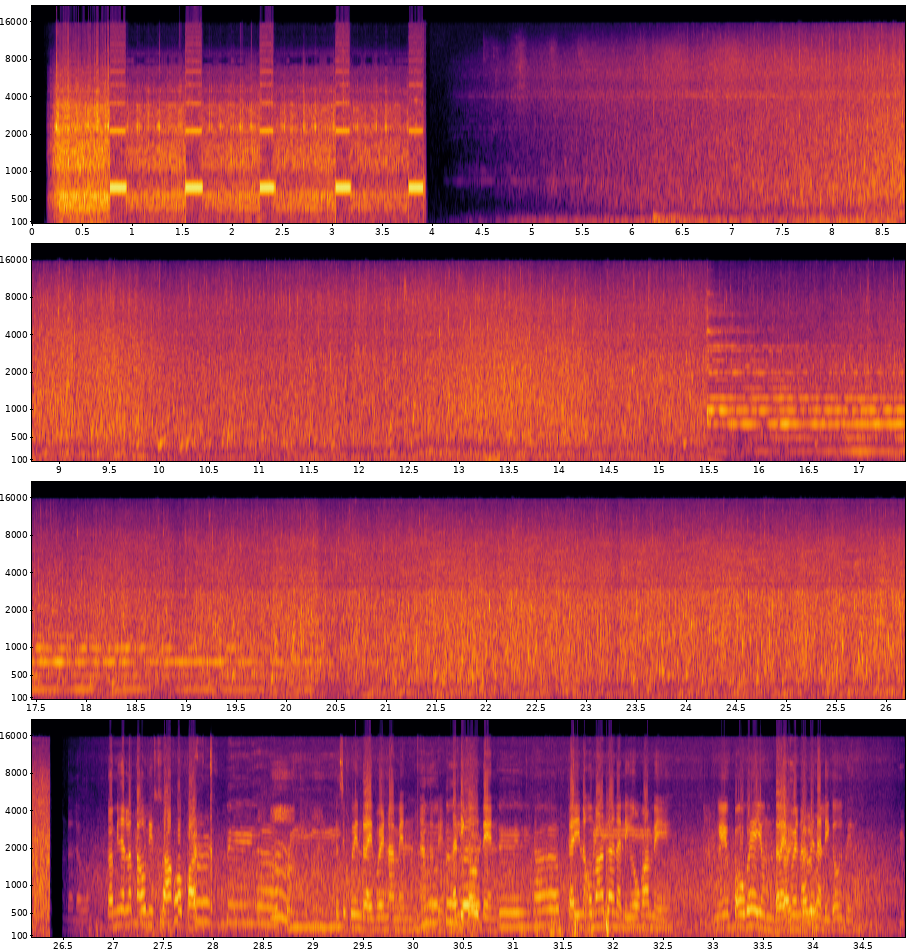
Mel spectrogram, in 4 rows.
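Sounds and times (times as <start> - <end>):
rushing water-like sound: 4.2 - 26.4
background music: 12.6 - 21.4.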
